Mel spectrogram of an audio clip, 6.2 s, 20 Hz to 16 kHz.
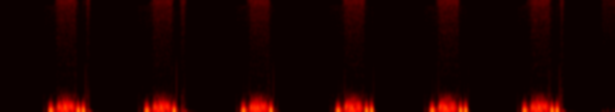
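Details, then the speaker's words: Simulated heart sounds at about 62 a minute with a soft, early-peaking systolic ejection murmur between the heart sounds: an innocent flow murmur, in contrast to aortic stenosis. "Notice how the innocent murmur peaks early and cy and compare that to the late peaking of aortic stenosis. First, the innocent murmur."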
